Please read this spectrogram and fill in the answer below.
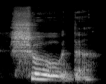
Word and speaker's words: chaud: It will be chaud, froid. I would not pronounce the last letter, which is D.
